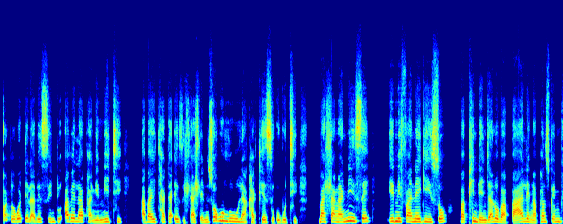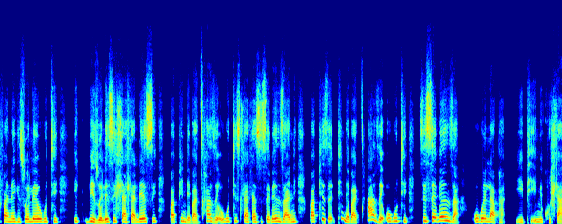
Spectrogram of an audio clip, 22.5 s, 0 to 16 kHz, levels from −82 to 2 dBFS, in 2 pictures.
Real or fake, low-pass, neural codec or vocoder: fake; 14.4 kHz; vocoder, 44.1 kHz, 128 mel bands every 256 samples, BigVGAN v2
